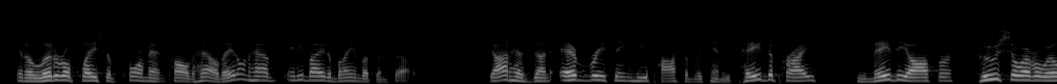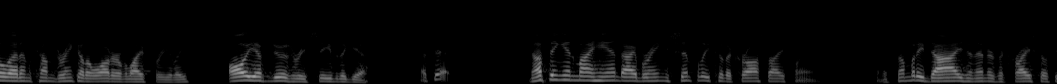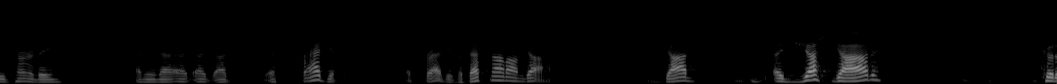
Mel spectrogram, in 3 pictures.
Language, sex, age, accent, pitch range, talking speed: English, male, 40-59, American, 135-180 Hz, 170 wpm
